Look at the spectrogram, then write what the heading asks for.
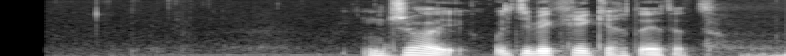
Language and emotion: Russian, neutral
